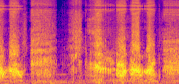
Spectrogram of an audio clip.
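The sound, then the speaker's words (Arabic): A dog gives harsh, rough growls and barks in several loud bursts separated by short pauses, with no one talking. “سمعت صوت كلب واقف، لقيت واقف جنبها”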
